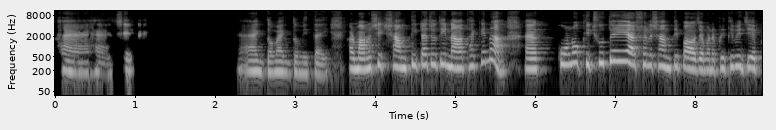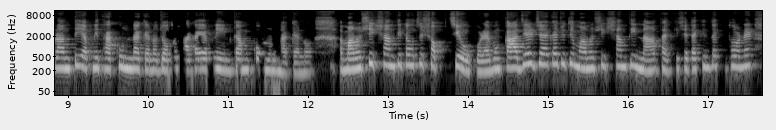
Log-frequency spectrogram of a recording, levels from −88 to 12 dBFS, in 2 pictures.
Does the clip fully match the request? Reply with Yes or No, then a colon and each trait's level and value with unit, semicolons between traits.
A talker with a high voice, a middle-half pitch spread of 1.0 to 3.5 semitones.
No: high, 235 Hz; average, 4.7 semitones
